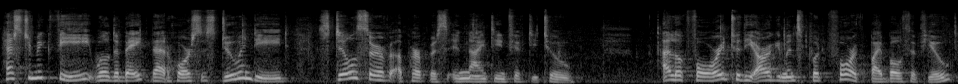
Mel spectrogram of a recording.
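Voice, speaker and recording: A woman playing a high school teacher leading her class in a radio drama. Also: very animated, slight background noise. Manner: brisk classroom authority.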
